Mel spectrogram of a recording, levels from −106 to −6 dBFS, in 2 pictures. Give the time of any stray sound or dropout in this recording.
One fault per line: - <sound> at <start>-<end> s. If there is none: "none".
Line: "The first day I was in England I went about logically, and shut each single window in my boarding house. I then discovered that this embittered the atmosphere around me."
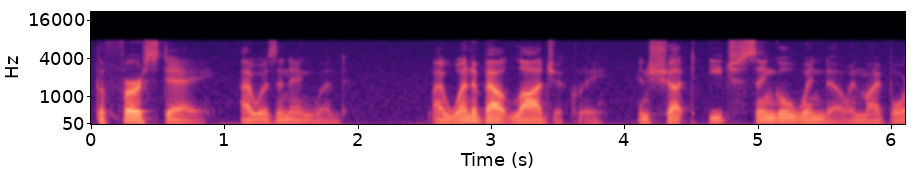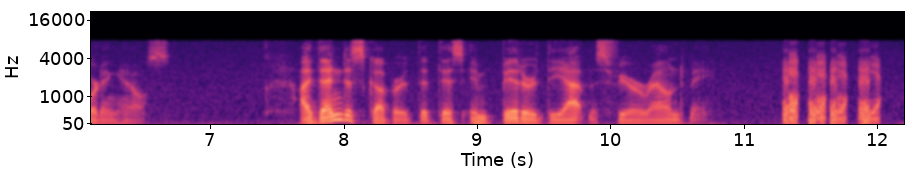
- laugh at 11.3-12.0 s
